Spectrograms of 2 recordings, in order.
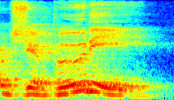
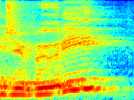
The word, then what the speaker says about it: Djibouti: one's a lot of fun D is for Djibouti can you say Djibouti the boat race begins when the handsome judge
